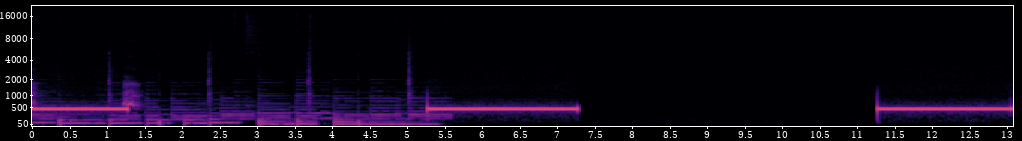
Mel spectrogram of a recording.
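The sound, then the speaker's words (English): A phone call being placed to a man who keeps dogs: a steady dial tone, a burst of dialing sounds, then two long ringback tones separated by several seconds of silence, with nobody picking up. “I was going to say, yeah, he's at the dog park right now. That's probably why he's not answering.”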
